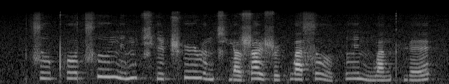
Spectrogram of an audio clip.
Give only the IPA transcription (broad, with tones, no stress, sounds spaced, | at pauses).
t͡s ɹ̩˥ pʰ ɤ˥ t͡sʰ ɹ̩˥ n̪ i˧˥ m u˧ t͡ɕʰ i˧˥ ʈ͡ʂʰ ɻ̩˥ ɻ ə˧˥ n t͡ɕʰ j ä˨˩ ʂ a˥˩ ɪ̯ ʂ ɻ̩˧˥ k w ä˥˧ s ɤ˥˩ | l i˥˩ n n̪ w a˧˥ n pʰ ɥ ɛ˧˥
